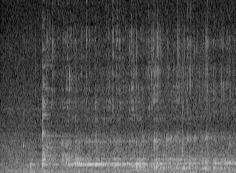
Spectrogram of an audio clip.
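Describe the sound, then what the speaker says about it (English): Prosecco is poured into a cocktail glass, a soft, close liquid trickle with a faint rising tone as the glass fills, quiet and continuous. "you want to top it off with the Prosecco"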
